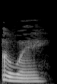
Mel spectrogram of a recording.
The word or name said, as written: away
